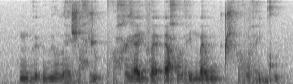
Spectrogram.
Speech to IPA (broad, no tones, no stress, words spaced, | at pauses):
mbøʔ βʉu̯ læ̤ʒɑ̤ħʒuʔpʰɑ̤ħ ɣæi̯væ ʔæħβæ̤i̯mæ βuʔt͡ʃʰɑ̤ væ̤i̯ɡṳ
